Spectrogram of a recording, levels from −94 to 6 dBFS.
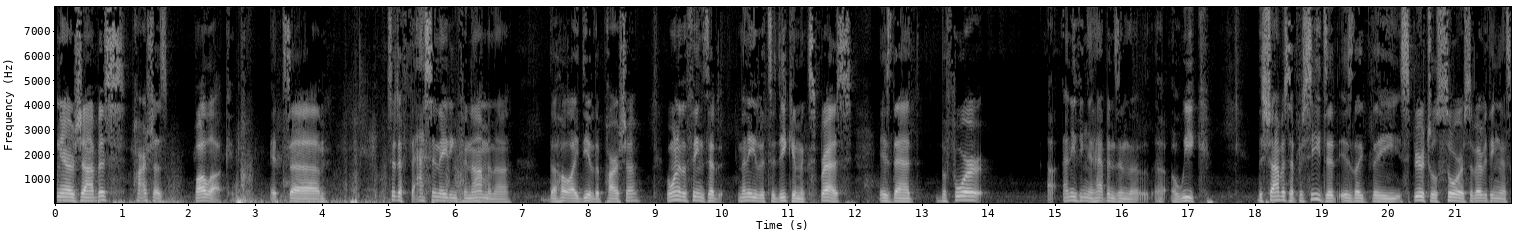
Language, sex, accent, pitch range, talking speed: English, male, American, 105-135 Hz, 150 wpm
